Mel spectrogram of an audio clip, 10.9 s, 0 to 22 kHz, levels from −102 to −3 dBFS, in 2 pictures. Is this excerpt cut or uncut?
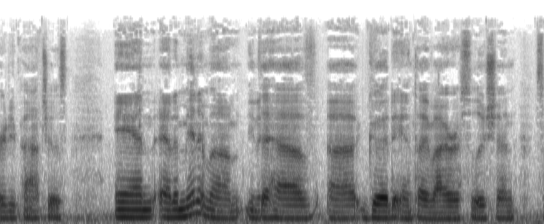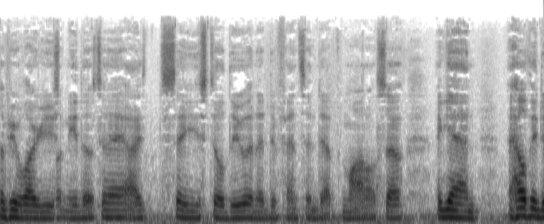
cut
